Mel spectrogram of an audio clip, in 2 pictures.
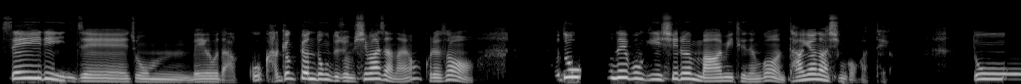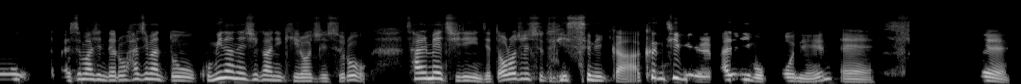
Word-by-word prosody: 세일이 280 Hz, -4 st, +3 dB
인제 150 Hz, -3 st, -2 dB
좀 120 Hz, -7 st, -4 dB
매우 130 Hz, +2 st, -2 dB
낮고 95 Hz, -, -8 dB
가격 265 Hz, -1 st, -3 dB
변동도 245 Hz, -9 st, +3 dB
좀 160 Hz, -2 st, -2 dB
심하잖아요. 250 Hz, -, 0 dB
그래서 165 Hz, +6 st, -2 dB, 0.8 s
저도 340 Hz, -4 st, +5 dB, 0.3 s
손해 315 Hz, +1 st, +5 dB
보기 255 Hz, -5 st, -1 dB
싫은 265 Hz, +1 st, +2 dB
마음이 160 Hz, +1 st, +2 dB
드는 135 Hz, -4 st, -6 dB
건 175 Hz, -2 st, -2 dB
당연하신 195 Hz, -5 st, +1 dB
것 110 Hz, -5 st, -13 dB
같아요. -, -, -21 dB, 0.8 s
또 245 Hz, +1 st, +1 dB, 0.8 s
말씀하신 230 Hz, +3 st, 0 dB
대로 195 Hz, +1 st, -1 dB
하지만 240 Hz, -3 st, 0 dB
또 180 Hz, -3 st, -1 dB
고민하는 270 Hz, -, +4 dB
시간이 215 Hz, -5 st, -1 dB
길어질수록 160 Hz, +3 st, -3 dB, 0.3 s
삶의 275 Hz, 0 st, +5 dB
질이 180 Hz, -3 st, -2 dB
인제 135 Hz, -3 st, -3 dB
떨어질 250 Hz, -, +2 dB
수도 195 Hz, -9 st, -8 dB
있으니까 195 Hz, -1 st, 0 dB
큰 315 Hz, -5 st, +1 dB
TV를 225 Hz, -10 st, +3 dB
빨리 225 Hz, +1 st, +1 dB
못 145 Hz, -6 st, 0 dB
보는 160 Hz, -, -1 dB
예. 125 Hz, -4 st, -3 dB, 1.1 s
네. 155 Hz, -10 st, +2 dB
195 Hz, 280 characters per minute, -24 LUFS, 150-250 Hz, 1.1 s, 저도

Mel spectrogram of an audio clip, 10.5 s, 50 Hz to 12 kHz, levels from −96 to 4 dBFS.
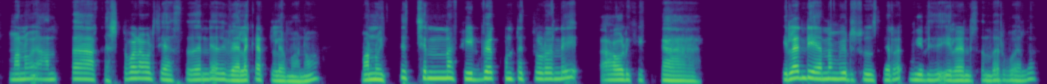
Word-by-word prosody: మనం 195 Hz, +2 st, +1 dB, 0.2 s
అంత 195 Hz, +2 st, -8 dB, 0.3 s
కష్టపడి 205 Hz, +8 st, 0 dB
ఆవిడ 210 Hz, -3 st, 0 dB
చేస్తదండి. 180 Hz, +2 st, -2 dB
అది 190 Hz, -, 0 dB
వెలకట్టలేము 160 Hz, -3 st, +1 dB
మనం. 140 Hz, +5 st, 0 dB, 0.5 s
మనం 185 Hz, +2 st, +5 dB
ఇచ్చే 235 Hz, -, -5 dB, 0.2 s
చిన్న 220 Hz, 0 st, +4 dB, 0.2 s
ఫీడ్‌బ్యాక్ 205 Hz, +2 st, +3 dB
ఉంటది 205 Hz, -1 st, -3 dB
చూడండి, 205 Hz, +3 st, +1 dB, 0.4 s
ఆవిడకి 175 Hz, -1 st, +1 dB
ఇంకా 165 Hz, +2 st, -1 dB, 1.1 s
ఇలాంటివి 225 Hz, +2 st, +6 dB
ఏమన్నా 205 Hz, +1 st, +2 dB
మీరు 200 Hz, -4 st, +1 dB
చూసారా? 175 Hz, +1 st, -2 dB, 0.2 s
మీరు 170 Hz, -1 st, 0 dB, 0.2 s
ఇలాంటి 155 Hz, -1 st, +1 dB
సందర్భాలు? 160 Hz, +2 st, -3 dB
185 Hz, 130 wpm, -25 LUFS, 165-205 Hz, 1.1 s, ఇలాంటివి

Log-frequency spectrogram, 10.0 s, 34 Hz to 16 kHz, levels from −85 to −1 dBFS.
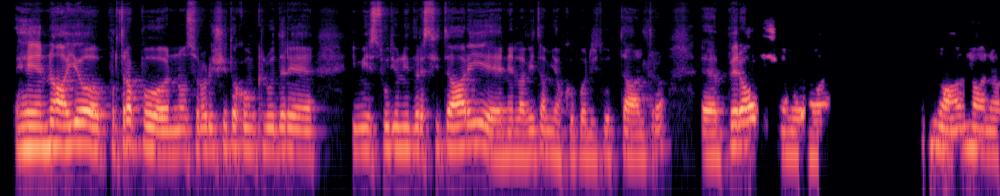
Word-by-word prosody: Eh, 155 Hz, +1 st, +3 dB
no 160 Hz, 0 st, +5 dB
io 155 Hz, -3 st, +5 dB
purtroppo 155 Hz, -3 st, +2 dB
non 135 Hz, +1 st, -4 dB
sono 140 Hz, +1 st, -4 dB
riuscito 145 Hz, +1 st, -3 dB
a -, -, -8 dB
concludere 145 Hz, -2 st, -2 dB, 0.3 s
i 140 Hz, -, -10 dB
miei 140 Hz, 0 st, -4 dB
studi 150 Hz, +2 st, -4 dB
universitari 150 Hz, +2 st, +1 dB
e 125 Hz, -1 st, +1 dB
nella 125 Hz, 0 st, -4 dB
vita 130 Hz, +2 st, -5 dB
mi 130 Hz, -1 st, -7 dB
occupo 120 Hz, +1 st, -8 dB
di 120 Hz, -1 st, -10 dB
tutt'altro, 125 Hz, +2 st, -4 dB, 0.3 s
ehm, 120 Hz, 0 st, 0 dB
però 165 Hz, +5 st, +5 dB
diciamo 130 Hz, -6 st, -5 dB, 1.3 s
no, 140 Hz, -5 st, 0 dB
no, 145 Hz, -2 st, -1 dB
no 130 Hz, -1 st, -5 dB
145 Hz, 155 wpm, -22 LUFS, 130-150 Hz, 1.3 s, no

